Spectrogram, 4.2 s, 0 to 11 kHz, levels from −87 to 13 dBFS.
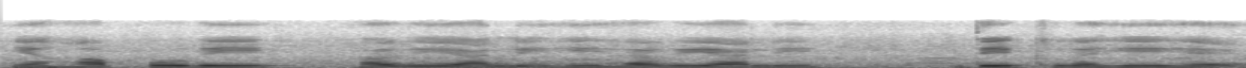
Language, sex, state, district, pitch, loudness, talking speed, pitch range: Hindi, female, Maharashtra, Gondia, 230 Hz, -16 LUFS, 115 wpm, 215-240 Hz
